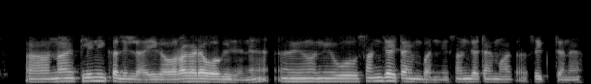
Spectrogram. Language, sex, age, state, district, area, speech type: Kannada, male, 18-30, Karnataka, Davanagere, urban, conversation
